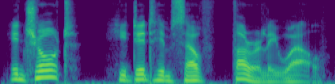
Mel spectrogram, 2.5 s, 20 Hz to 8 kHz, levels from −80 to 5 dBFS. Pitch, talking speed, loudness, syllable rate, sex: 110 Hz, 165 wpm, -17 LUFS, 4.7 syllables/s, male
